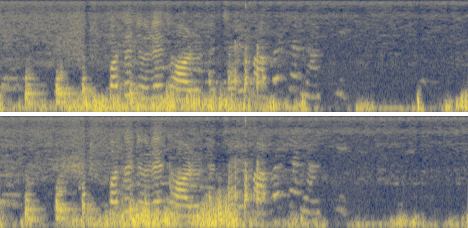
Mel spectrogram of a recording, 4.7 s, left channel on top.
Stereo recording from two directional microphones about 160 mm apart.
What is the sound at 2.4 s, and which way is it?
Speech, 35° right (ahead or behind).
